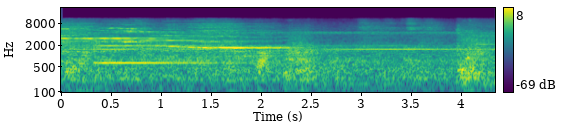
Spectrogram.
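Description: Aichi Loop Railway electric train coming to a stop at the platform. Several high, steady squealing tones fade as it halts, about two and a half seconds in.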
